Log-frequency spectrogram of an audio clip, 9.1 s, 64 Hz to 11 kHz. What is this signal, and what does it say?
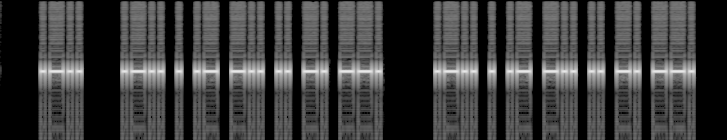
Morse code, heard as a keyed tone, about 21 wpm, 800 Hz. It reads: L LEADING LEADING
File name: Ls / Single L m3s / Single L @20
